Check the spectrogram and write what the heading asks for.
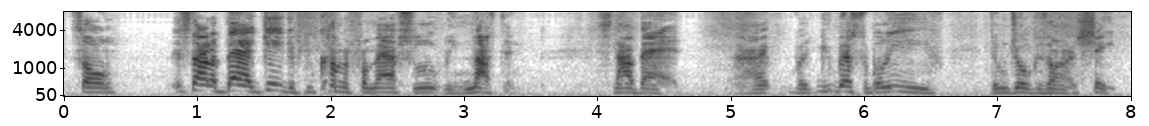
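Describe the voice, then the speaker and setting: Husky man with a high voice. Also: animated, moderate pace, fairly bright tone. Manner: talkative, emphatic, keeps checking in with "okay?". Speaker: vlogger. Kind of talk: casual monologue.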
